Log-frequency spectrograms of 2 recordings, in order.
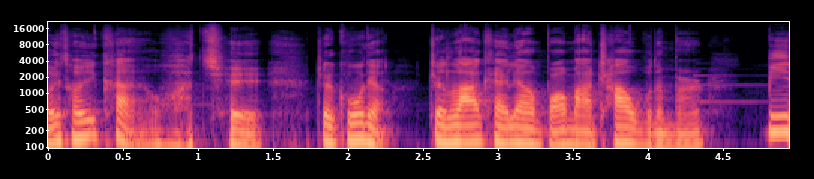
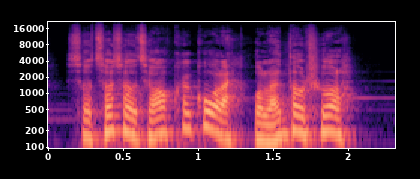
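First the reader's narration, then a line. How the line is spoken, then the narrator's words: Shouting. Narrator (Chinese): 突然他喊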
